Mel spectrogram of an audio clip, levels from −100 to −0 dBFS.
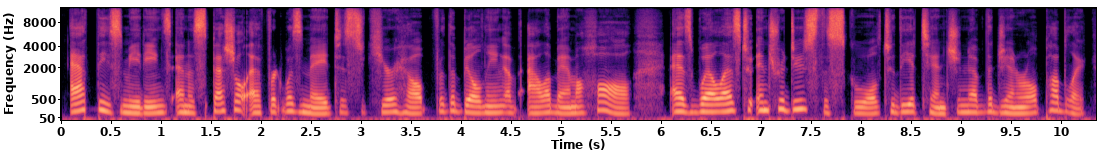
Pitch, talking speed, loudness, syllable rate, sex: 165 Hz, 180 wpm, -22 LUFS, 5.2 syllables/s, female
